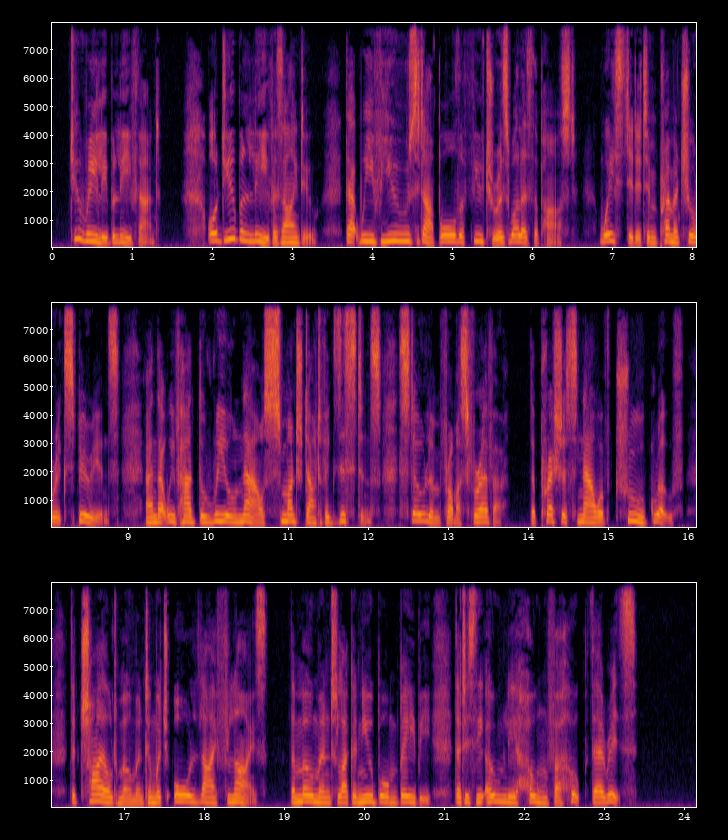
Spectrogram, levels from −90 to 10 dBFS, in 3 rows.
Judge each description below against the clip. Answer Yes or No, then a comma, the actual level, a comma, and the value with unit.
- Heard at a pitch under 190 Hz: No, high, 220 Hz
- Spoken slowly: No, average, 180 wpm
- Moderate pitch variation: Yes, average, 3.0 semitones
